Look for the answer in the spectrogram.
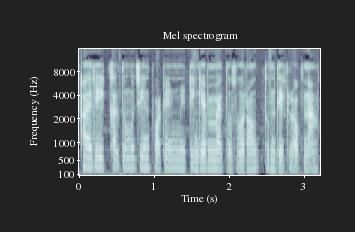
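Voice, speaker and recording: Brief: sleepy, grumbling young husband, woman voicing, lower than her usual voice, audio drama. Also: level tone, fast talker, gravelly, soft background music, heavily acted. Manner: tired, grumbling, exasperated. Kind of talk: Hindi fan audio drama.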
